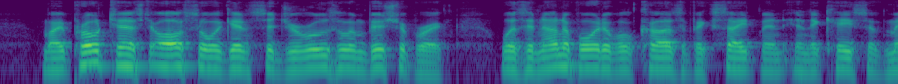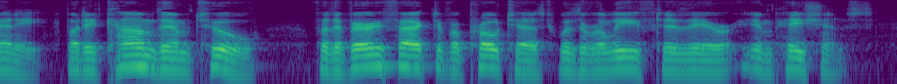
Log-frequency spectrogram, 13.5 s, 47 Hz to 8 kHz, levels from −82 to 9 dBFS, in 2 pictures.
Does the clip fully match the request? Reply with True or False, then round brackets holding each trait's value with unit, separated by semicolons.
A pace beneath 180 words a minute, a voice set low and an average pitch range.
True (160 wpm; 120 Hz; 3.0 semitones)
